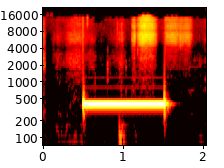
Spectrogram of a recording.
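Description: telephone call ringing tone

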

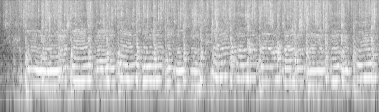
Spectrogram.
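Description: shower water running

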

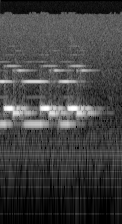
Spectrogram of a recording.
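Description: doorbell ringing

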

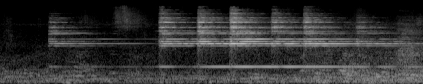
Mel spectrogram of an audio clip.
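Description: bell ringing

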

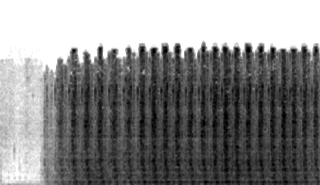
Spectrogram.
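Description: sewing machine running

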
